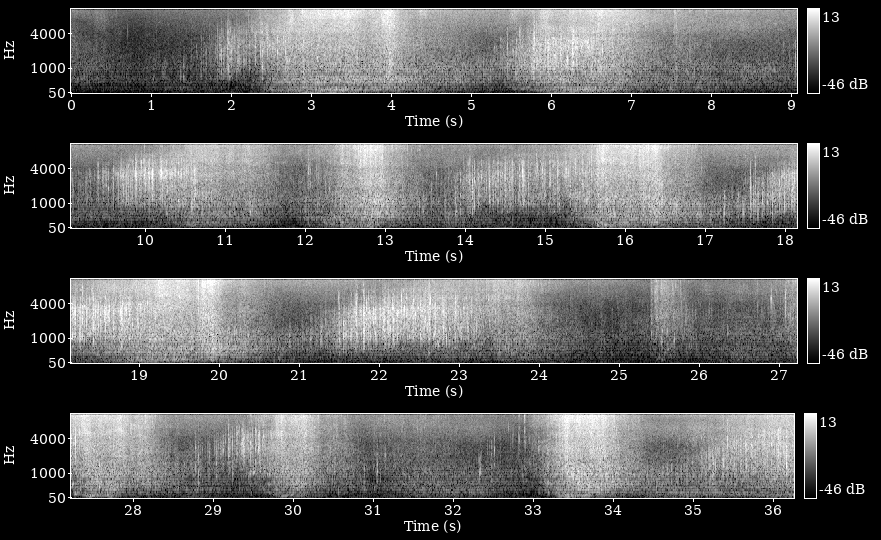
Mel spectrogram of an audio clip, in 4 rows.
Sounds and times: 1.1s Waves breaking onto the beach 36.2s

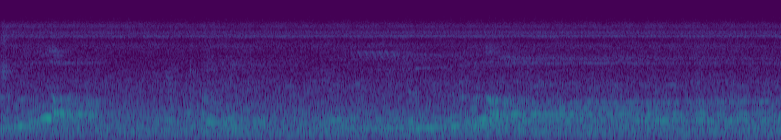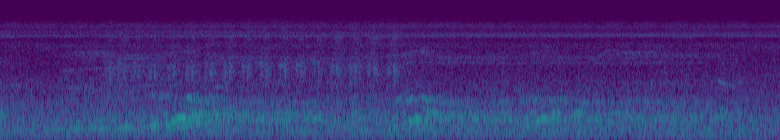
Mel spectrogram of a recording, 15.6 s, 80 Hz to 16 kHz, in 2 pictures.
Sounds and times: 3.5s monks practising scriptures 15.2s

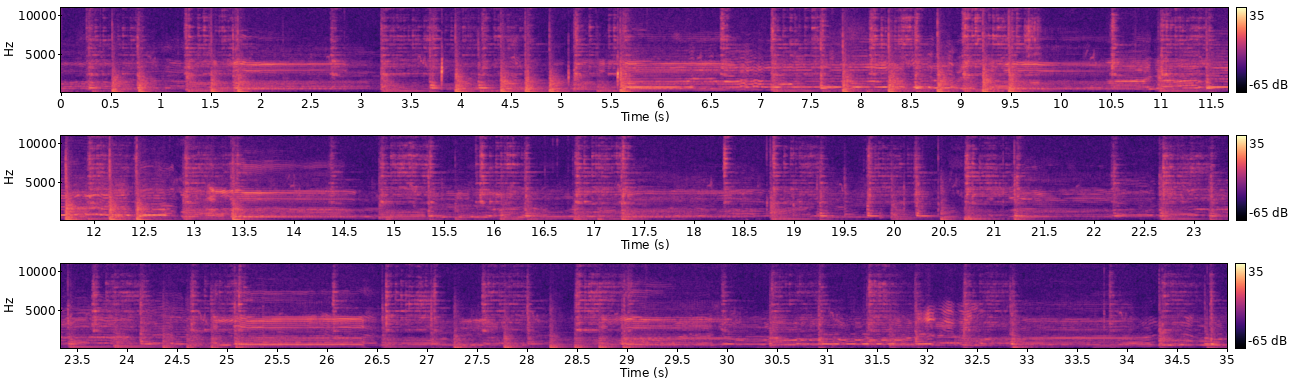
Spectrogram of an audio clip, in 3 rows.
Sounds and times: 0.0s Dikhr in full swing 35.0s

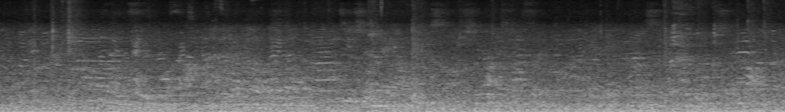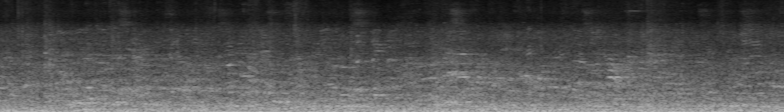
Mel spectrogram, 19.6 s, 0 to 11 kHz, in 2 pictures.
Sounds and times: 0.0s passengers waiting for their suitcases 19.6s

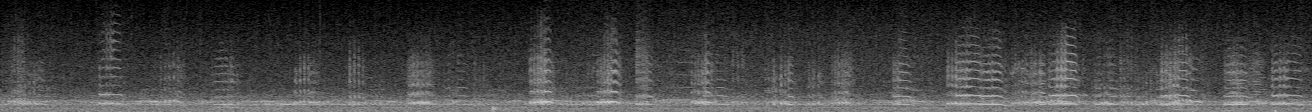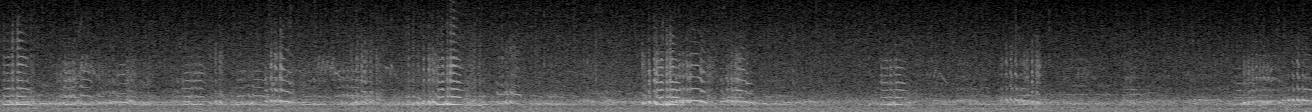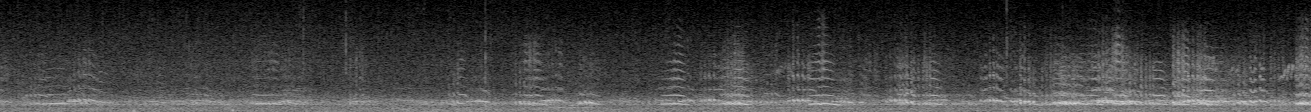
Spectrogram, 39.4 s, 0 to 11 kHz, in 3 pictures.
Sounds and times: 0.0s yellowing poplar leaves were hissing in the wind 39.3s
8.2s human birdwatchers turn up to see them, chatting to each other 21.0s

